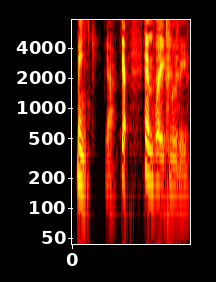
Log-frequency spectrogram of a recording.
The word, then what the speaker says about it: Redmayne: How do you say his last name? Eddie Redmayne. Maine.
